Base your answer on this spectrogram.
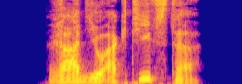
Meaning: inflection of radioaktiv: 1. strong/mixed nominative masculine singular superlative degree 2. strong genitive/dative feminine singular superlative degree 3. strong genitive plural superlative degree
- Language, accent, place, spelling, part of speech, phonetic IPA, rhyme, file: German, Germany, Berlin, radioaktivster, adjective, [ˌʁadi̯oʔakˈtiːfstɐ], -iːfstɐ, De-radioaktivster.ogg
